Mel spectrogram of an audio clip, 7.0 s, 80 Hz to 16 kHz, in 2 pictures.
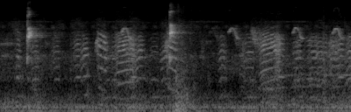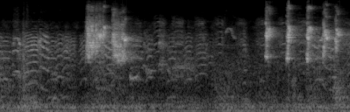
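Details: Budgies chattering on August 14, 2024: rapid warbled chirps in short bursts, with bright buzzy squeaks near four seconds and a string of sharp high notes toward the end, over a faint low hum.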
